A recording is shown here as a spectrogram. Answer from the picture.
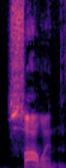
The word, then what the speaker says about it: Samhain: but that's not the way you really say it. It's pronounced Samhain.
